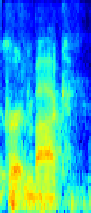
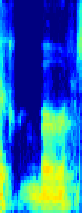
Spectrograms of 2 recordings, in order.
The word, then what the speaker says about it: Kurtenbach: Dieter Kurtenbach. I want to say Kurtenberger. Sorry, Dieter.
